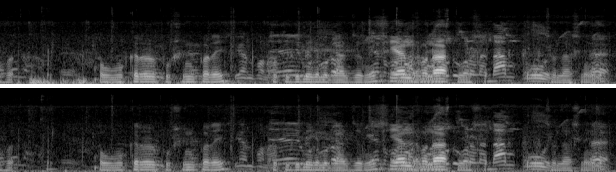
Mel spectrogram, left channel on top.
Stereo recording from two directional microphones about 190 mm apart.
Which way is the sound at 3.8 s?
10° right (ahead or behind).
